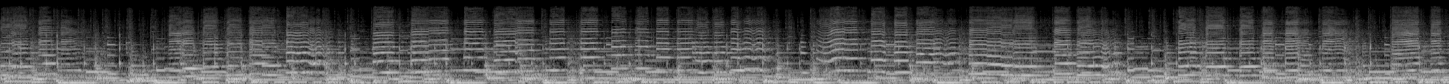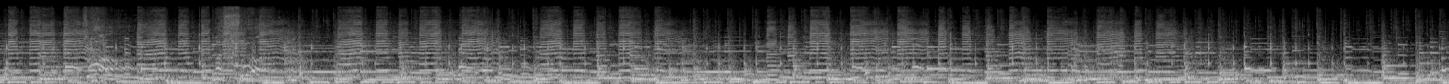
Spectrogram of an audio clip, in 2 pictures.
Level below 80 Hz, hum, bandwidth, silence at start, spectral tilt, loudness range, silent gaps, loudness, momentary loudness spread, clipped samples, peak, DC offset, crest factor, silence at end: -28 dBFS; none; 16 kHz; 0 s; -6 dB/octave; 0 LU; none; -18 LUFS; 2 LU; under 0.1%; -4 dBFS; under 0.1%; 12 dB; 0 s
